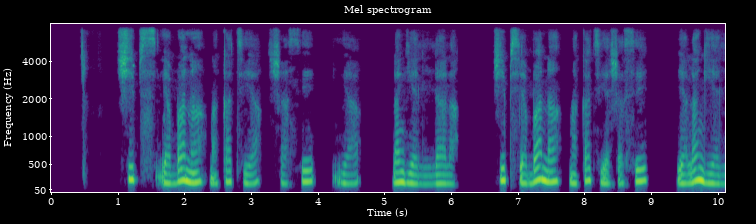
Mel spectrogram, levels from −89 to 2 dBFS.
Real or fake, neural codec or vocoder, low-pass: real; none; 7.2 kHz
